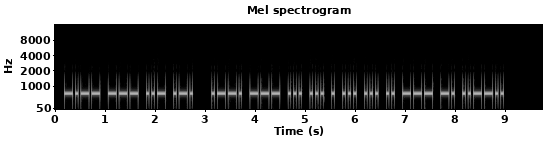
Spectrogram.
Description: Morse code, heard as a keyed tone, about 22 wpm, 700 Hz. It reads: YOUR POSSESSION?
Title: Sentences from Top 1400 Words 22wpm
